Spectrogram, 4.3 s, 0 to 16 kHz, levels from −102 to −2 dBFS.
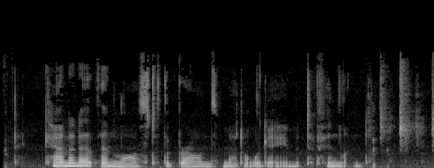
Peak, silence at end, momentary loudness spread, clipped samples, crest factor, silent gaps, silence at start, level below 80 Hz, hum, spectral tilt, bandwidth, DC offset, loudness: -16 dBFS; 0.25 s; 15 LU; under 0.1%; 20 dB; none; 0.45 s; -74 dBFS; none; -6 dB/octave; 10.5 kHz; under 0.1%; -36 LUFS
